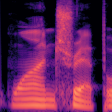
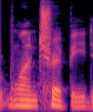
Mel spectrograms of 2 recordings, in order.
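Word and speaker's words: Juan Trippe: But this is basically a thinly disguised sort of biography, if you will, of Juan Trippi, or Juan Trippi, depending on how you want to pronounce it, who was basically the prime mover in the formation and growth of Pan Am, the airline.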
